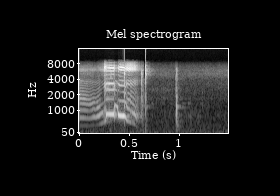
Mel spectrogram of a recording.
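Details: Baby girl under 2 months old: a brief whimper, then a couple of short, sharp hiccup sounds in a quiet room; infant hiccups.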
